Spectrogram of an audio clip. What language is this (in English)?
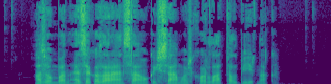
Hungarian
